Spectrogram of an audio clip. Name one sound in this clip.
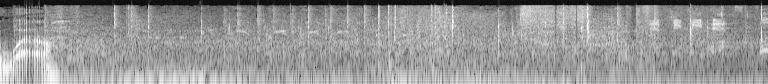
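Laser blasts fire in rapid bursts.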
